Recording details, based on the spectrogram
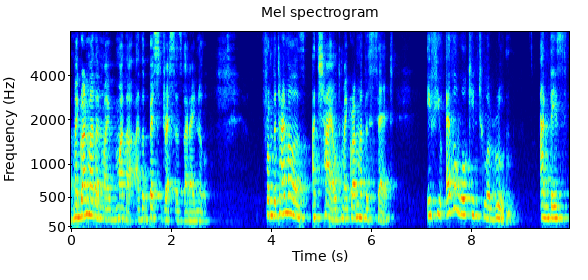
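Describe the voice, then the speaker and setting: A woman's voice: fairly low pitch, a bit bright. A woman with a Ugandan accent talking emphatically as a panel guest, repeating phrases for weight. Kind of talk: conversational panel talk.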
